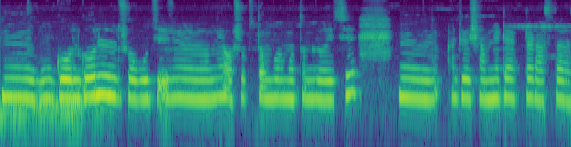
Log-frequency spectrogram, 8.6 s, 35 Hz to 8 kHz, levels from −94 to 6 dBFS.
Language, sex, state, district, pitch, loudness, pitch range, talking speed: Bengali, female, West Bengal, Purulia, 215 Hz, -17 LUFS, 210-220 Hz, 105 wpm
